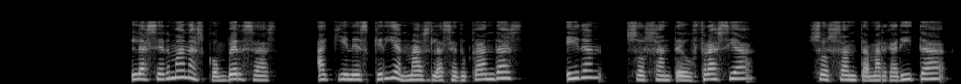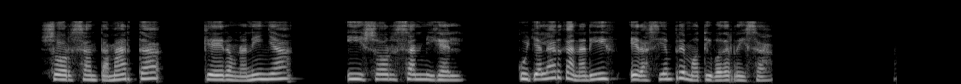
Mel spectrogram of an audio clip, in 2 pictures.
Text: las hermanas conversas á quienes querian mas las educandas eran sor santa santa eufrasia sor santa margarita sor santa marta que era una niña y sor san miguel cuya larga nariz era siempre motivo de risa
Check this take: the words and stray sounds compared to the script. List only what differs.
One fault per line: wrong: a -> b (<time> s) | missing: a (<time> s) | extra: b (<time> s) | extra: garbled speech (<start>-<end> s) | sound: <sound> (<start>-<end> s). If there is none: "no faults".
missing: santa (6.8 s)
